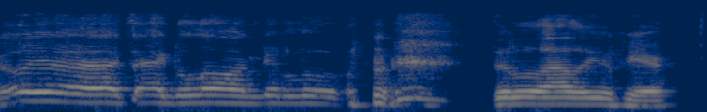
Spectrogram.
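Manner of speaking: high, loud cocky bragging. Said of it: "The kid's like".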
